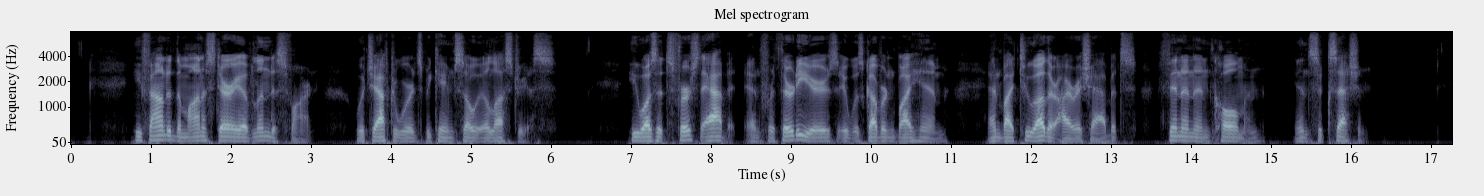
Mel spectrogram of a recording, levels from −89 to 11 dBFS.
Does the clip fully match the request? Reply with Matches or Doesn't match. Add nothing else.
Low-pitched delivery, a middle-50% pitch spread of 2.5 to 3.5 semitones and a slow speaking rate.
Matches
